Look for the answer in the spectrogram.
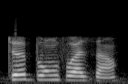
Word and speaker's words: de Bonvoisin: The French pronunciation is De Bonvoisin, which, if you translate it, actually means good neighbor.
